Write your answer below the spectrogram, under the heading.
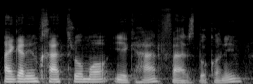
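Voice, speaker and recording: A man teaching a lesson on reading the Quran, explaining slowly and patiently and reciting the alphabet letter by letter. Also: mid-range voice. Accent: Persian. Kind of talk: instructional lesson on Arabic vowel marks.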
